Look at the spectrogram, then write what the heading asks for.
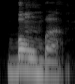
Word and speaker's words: bom: Quando a palavra termina em M, eu não pronuncio o M, ele simplesmente me indica um final nasal. Então, fim, bom. Estão vendo? Vejam que eu não falo fim, bom, né? Eu não vou pronunciar o M, tá? Ele fica assim com um som nasal.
